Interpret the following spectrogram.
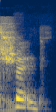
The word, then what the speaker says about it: SHAED: SHAED, stylized SHAED, pronounced as quote unquote SHADE, as in shade, pronounced shade, like so.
